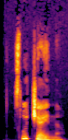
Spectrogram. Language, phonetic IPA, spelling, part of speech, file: Russian, [sɫʊˈt͡ɕæjnə], случайно, adverb / adjective, Ru-случайно.ogg
- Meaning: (adverb) 1. accidentally, by accident 2. randomly, casually 3. by chance, unpredictably 4. by any chance; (adjective) short neuter singular of случа́йный (slučájnyj, “accidental, casual, chance”)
